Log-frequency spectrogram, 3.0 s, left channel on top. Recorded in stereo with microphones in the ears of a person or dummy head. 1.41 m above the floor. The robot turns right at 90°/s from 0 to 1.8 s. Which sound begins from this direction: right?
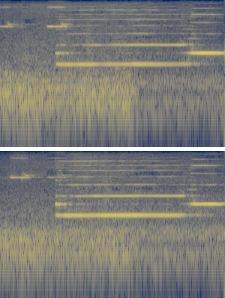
A flute, at 0.7 s.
